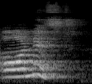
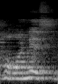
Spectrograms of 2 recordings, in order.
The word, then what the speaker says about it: honest: word, when we pronounce, how do we pronounce? We say honest. We do not say honest, we say honest. H is silent. So the sound that is produced is of O, honest.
